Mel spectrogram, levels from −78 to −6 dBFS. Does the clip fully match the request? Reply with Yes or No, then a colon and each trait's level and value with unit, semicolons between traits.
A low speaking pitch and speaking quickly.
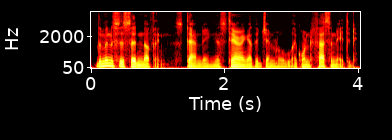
No: very low, 95 Hz; average, 195 wpm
